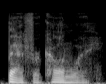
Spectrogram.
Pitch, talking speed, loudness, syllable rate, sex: 90 Hz, 170 wpm, -20 LUFS, 5.3 syllables/s, male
